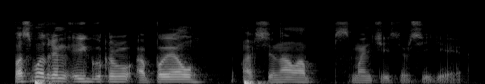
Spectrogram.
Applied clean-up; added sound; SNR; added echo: neural separator model SepFormer DNS4.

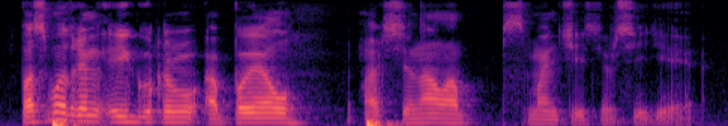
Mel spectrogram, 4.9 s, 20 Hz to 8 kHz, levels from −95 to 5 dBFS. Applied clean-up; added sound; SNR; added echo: none; Bass drum; 3 dB; none.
